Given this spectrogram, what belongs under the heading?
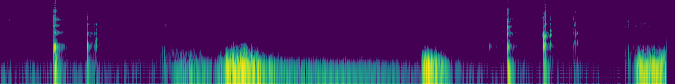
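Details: Two low, rumbling burps from a person who can't stop burping, with faint clicks and mouth sounds between them in a quiet room.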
